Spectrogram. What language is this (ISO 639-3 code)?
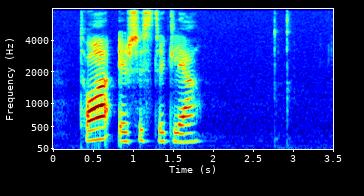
fao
